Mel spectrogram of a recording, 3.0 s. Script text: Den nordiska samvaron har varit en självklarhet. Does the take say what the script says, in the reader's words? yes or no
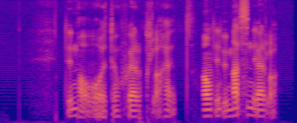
no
